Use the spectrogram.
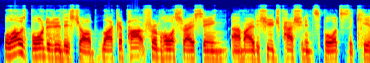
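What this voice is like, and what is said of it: Australian accent. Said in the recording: “clearly from the accent, Australia”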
